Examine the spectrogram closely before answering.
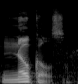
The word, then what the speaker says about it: Knowcals: the new venture that we're starting is called nocles and it's spelled k-n-o-w c-a-l-s and it's locals who know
